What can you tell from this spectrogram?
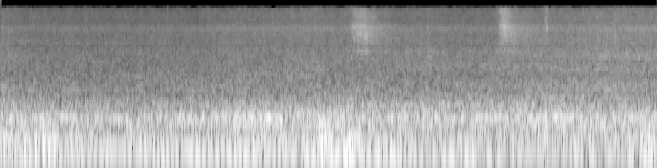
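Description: Bus engine and road noise heard from inside the cabin while cruising on a wet highway: a steady low drone with no change in pace. Two brief faint hisses come about a second apart midway.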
